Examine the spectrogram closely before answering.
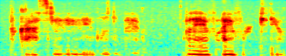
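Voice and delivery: soft unvoiced whisper, a bit quick. Real, not acted. Vlogger confessing to viewers she's procrastinating, whispered. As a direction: whisper it like a guilty secret.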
